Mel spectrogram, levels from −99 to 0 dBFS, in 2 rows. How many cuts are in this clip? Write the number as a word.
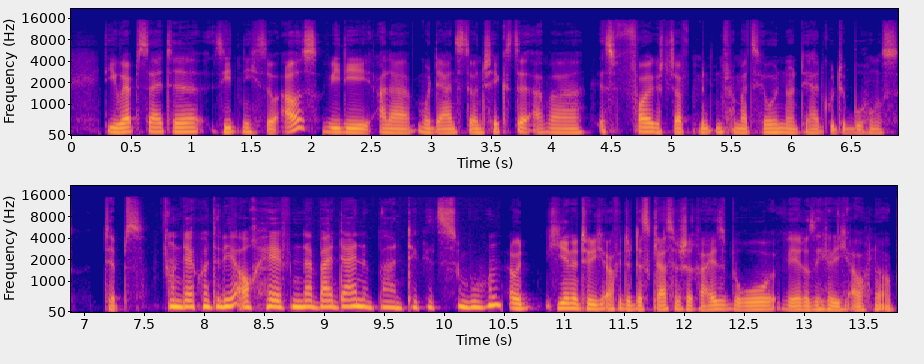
two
